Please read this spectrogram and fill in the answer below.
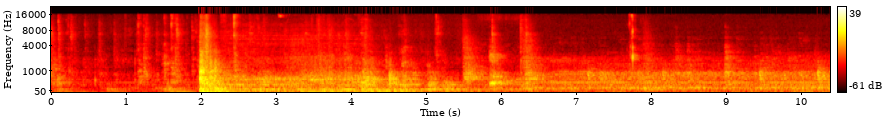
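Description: Antique Otis traction elevator starting off with a sudden clunk about two seconds in, then the car travelling with a steady low hum and ride noise. A few sharp clicks sound during the run.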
